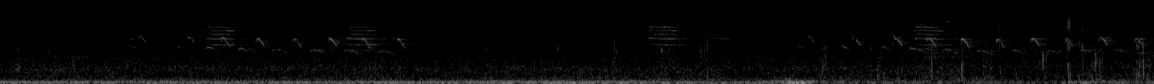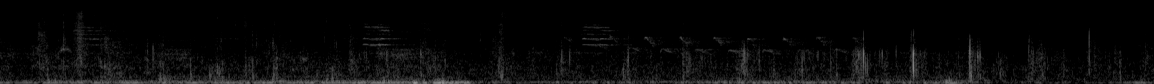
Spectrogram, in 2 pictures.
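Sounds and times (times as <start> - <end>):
woodland birds calling: 1.0 - 4.3, 6.4 - 7.4, 8.1 - 21.5.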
